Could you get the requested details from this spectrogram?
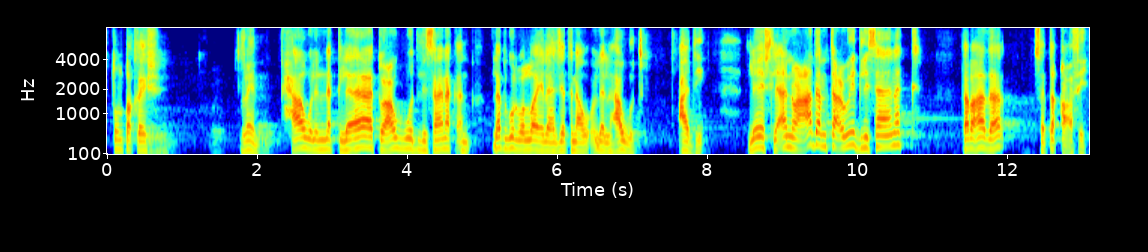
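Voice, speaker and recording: Higher-pitched man giving a religious lesson. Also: moderate pace, long pauses. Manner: instructive, checks listeners with rhetorical questions. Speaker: Quran teacher trainer. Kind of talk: religious lecture. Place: mosque lecture hall.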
